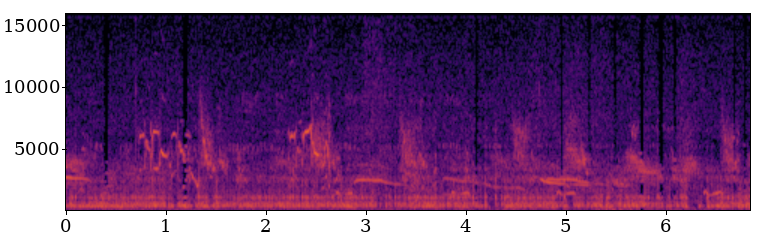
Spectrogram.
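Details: Wild European bee-eaters filmed in Romania in 2016: several birds give short, rolling, liquid chirps, scattered and overlapping every second or so, over a steady low background hum.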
